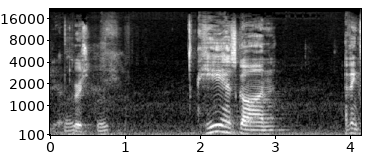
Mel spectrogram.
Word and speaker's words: Grusch: What's interesting, though, is this latest whistleblower, David Grusch, I think his name is pronounced Grusch.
